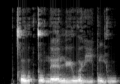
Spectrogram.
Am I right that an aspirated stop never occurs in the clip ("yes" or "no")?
no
